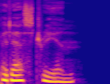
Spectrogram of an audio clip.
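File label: "pedestrian", American English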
